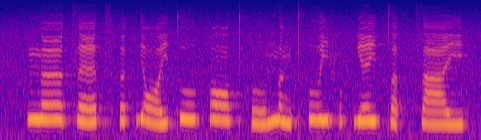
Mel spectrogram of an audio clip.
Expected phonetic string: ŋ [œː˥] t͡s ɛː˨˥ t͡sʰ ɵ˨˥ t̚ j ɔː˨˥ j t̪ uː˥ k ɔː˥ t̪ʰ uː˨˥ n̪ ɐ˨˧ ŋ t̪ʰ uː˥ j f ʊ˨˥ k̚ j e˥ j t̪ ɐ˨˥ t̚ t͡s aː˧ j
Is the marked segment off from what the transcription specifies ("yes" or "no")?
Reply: yes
